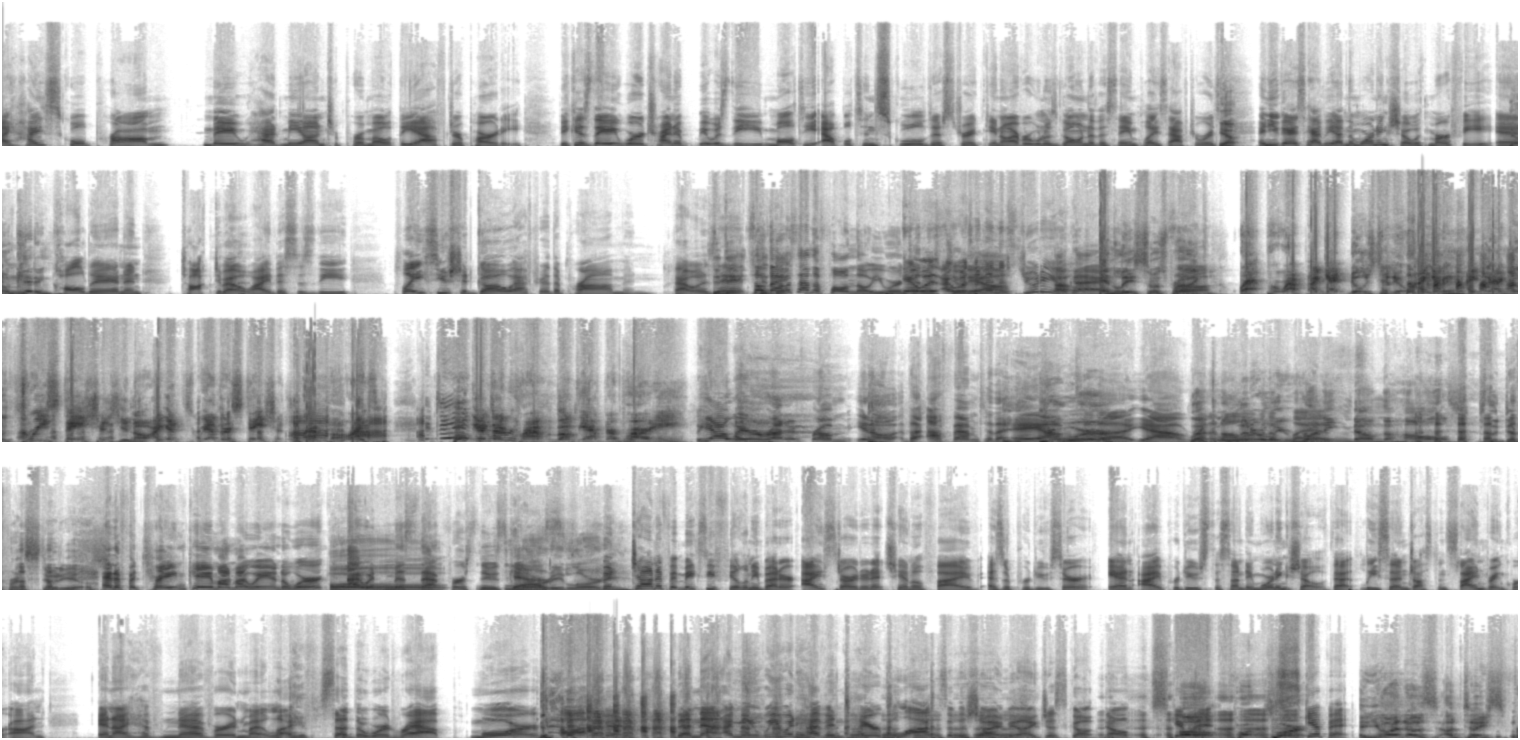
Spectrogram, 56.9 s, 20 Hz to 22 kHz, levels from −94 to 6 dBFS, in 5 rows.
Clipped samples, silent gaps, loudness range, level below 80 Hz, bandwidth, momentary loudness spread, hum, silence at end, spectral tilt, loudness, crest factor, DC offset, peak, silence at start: under 0.1%; none; 8 LU; -48 dBFS; 19.5 kHz; 11 LU; none; 0 s; -2.5 dB/octave; -19 LUFS; 20 dB; under 0.1%; 0 dBFS; 0 s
